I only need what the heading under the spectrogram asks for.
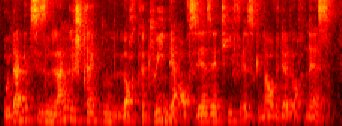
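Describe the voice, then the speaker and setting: A man's voice: medium pitch, fairly quick. A man in his sixties talks casually across a home table, rambling with plenty of restarts and fillers. His voice sits in the middle of a man's range. The room around him sounds roomy and echoey. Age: 60s. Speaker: whisky review host. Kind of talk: casual chat.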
